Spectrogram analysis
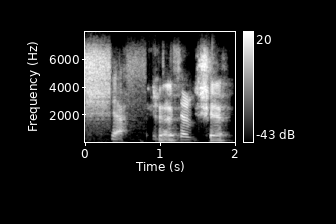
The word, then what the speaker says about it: chef: And one thing uh Jose, even though you fixed your answer, the pronunciation of this word is chef.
